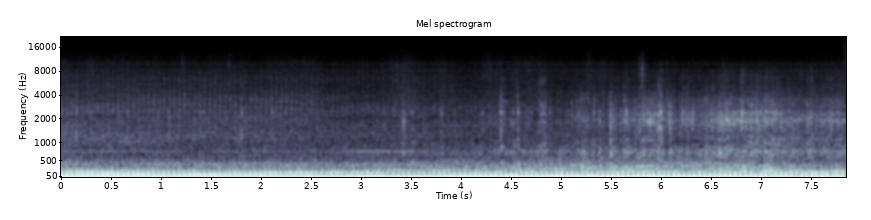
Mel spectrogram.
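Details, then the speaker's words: Onan 5500W generator in a 2015 Forest River Georgetown motorhome (10K miles, likely long parked) after carburetor replacement: steady even low drone, no surging or misses; runs smooth and healthy. "well it's certainly running nice and smooth I started it right around 2:30 so I'm gonna let it run for a while and come back and check on it and we'll see how it does"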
